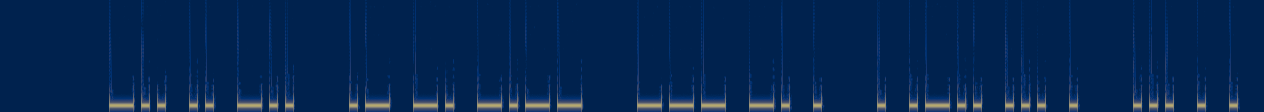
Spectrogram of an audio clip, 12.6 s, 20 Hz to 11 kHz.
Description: Morse code, heard as a keyed tone, about 14 wpm, 700 Hz. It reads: DID ANY ONE ELSE SEE
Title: Sentences from Top 1000 Words 15wpm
